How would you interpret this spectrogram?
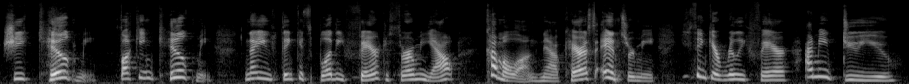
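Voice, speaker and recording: A woman's voice: a little high, sing-song, normal speed, fairly bright tone, pitched above the performer's own voice. A woman voicing a crude, whiny dead man. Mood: whiny indignant. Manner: whiny, pathetic, swearing.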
